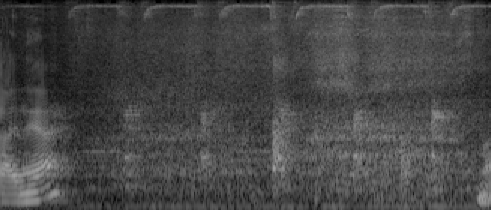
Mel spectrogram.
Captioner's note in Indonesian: suara mesin printer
